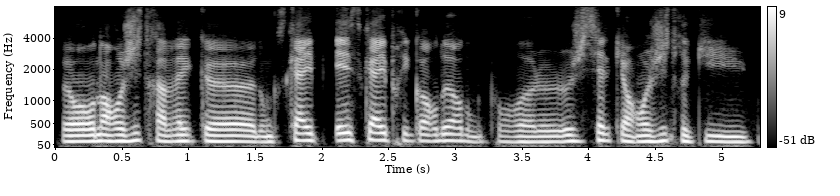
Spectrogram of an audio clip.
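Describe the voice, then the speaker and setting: A man who hosts a podcast about a TV series chats casually over a remote internet call, explaining at length and hesitantly repeating words. Through a podcast microphone, his medium-pitched, slightly mellow, smooth voice comes across at normal speed with little pitch movement, studio quality, and no echo.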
